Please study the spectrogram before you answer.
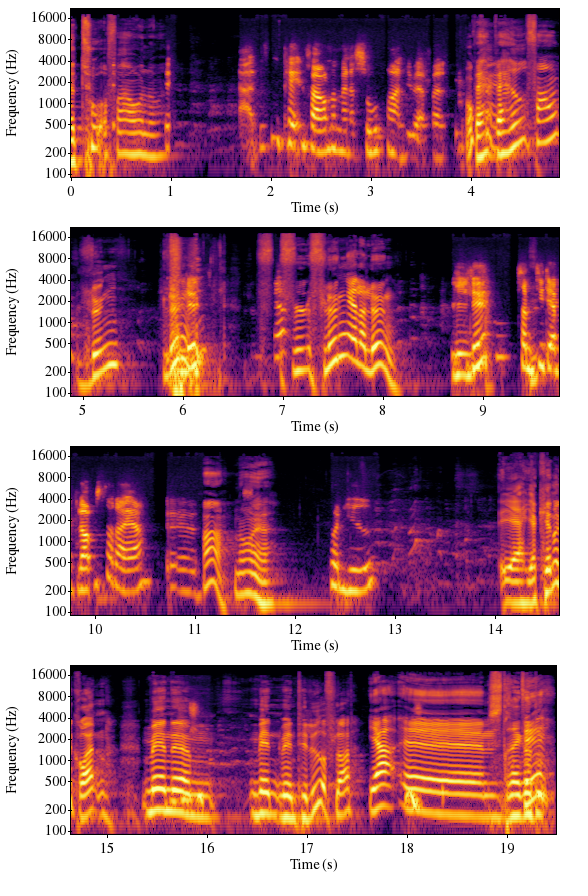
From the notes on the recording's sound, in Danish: LIVE fra Aveny-T. Første live-podcast i årevis!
